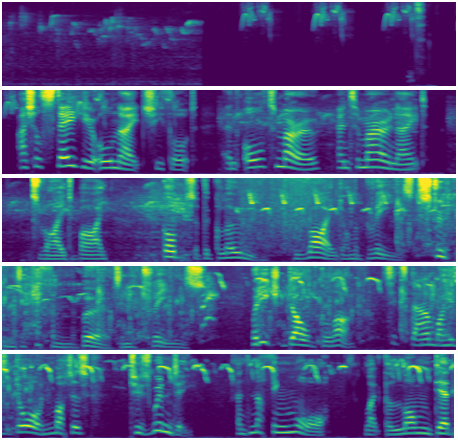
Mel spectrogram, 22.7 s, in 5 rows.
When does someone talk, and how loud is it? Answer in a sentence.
You can hear the talking from 4.2 to 22.6 s, at a steady volume.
